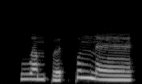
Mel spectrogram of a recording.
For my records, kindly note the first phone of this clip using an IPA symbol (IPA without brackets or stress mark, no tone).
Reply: w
